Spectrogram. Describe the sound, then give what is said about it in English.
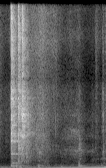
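An old ceramic toilet lid breaking: one sharp, loud crash followed by lighter clinking and rattling that fades out, with no talking. “I am currently... Whoops. Breaking my old toilet lid.”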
